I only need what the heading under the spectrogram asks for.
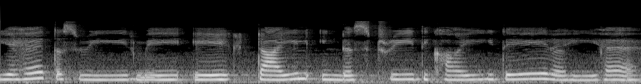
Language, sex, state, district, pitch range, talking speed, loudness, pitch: Hindi, female, Punjab, Fazilka, 210-230 Hz, 95 wpm, -14 LUFS, 220 Hz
